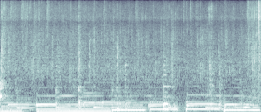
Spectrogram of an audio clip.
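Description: Avarekalu chitranna rice is stirred and mixed in a hot pan, a steady sizzle and crackle running under repeated scraping strokes of a spoon against the pan, close and continuous with no talking.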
